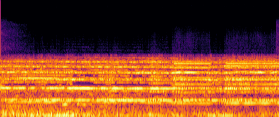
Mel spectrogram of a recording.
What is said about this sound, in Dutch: Ja, toeterende auto's en dat soort dingen. Dat gebeurt hier dus vaak.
